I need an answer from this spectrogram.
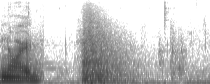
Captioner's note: door closing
